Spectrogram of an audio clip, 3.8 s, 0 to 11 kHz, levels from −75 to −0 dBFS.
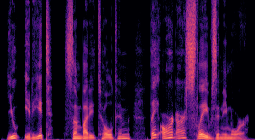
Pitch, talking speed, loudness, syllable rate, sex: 125 Hz, 170 wpm, -21 LUFS, 5.7 syllables/s, male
